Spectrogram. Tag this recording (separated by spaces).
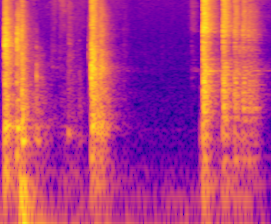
bucket dustpan foley toppled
